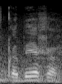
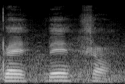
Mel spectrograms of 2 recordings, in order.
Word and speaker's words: Gqeberha: But this particular name sounds complicated because the Q is preceded by a G, and the name ends with a guttural H. So here is how it's spelled. G-Q-E-B-E-R-H-A.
